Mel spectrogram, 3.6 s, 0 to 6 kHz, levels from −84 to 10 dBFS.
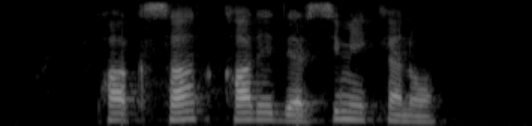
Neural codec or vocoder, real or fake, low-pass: none; real; 5.4 kHz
